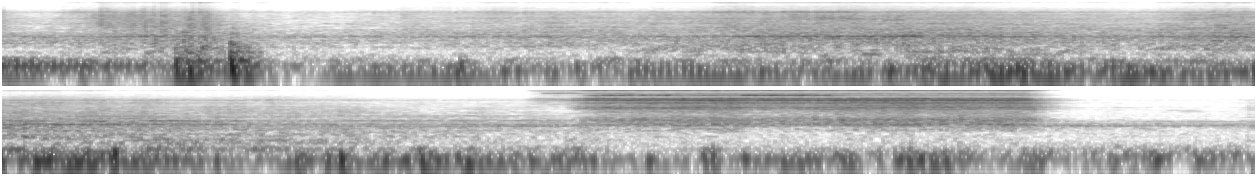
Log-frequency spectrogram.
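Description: Compressed air hissing loudly for nearly two seconds, starting late and cutting off sharply, as the control valve of a truck-tyre bead-breaker machine is worked. A single metallic knock sounds about a second in, over a low steady rumble.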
